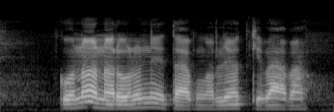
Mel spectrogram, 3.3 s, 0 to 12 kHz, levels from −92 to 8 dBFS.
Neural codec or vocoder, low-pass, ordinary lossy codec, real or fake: none; 7.2 kHz; none; real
